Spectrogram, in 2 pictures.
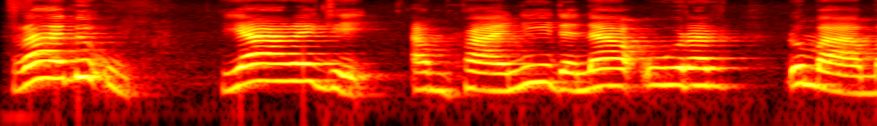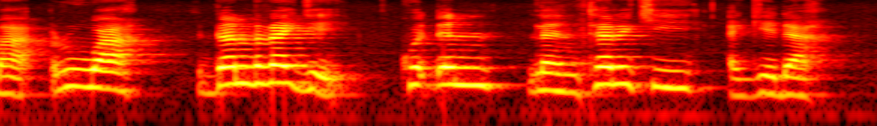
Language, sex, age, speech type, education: Hausa, female, 46-60, read, secondary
